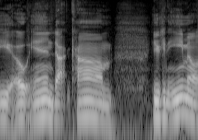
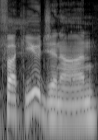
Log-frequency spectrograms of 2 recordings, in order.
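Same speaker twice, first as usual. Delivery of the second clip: put-on sarcastic delivery. Retelling how the other speaker's thank-you line came across: imitating a sarcastic tone. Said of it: "and sarcastic".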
